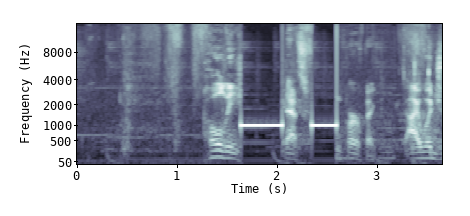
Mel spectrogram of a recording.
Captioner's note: beep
